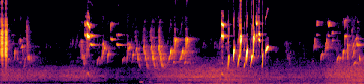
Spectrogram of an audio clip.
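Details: Goldfinch in April giving a chattering, tinkling song, with a loud burst of rapid high notes near the middle over steady background rustle.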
